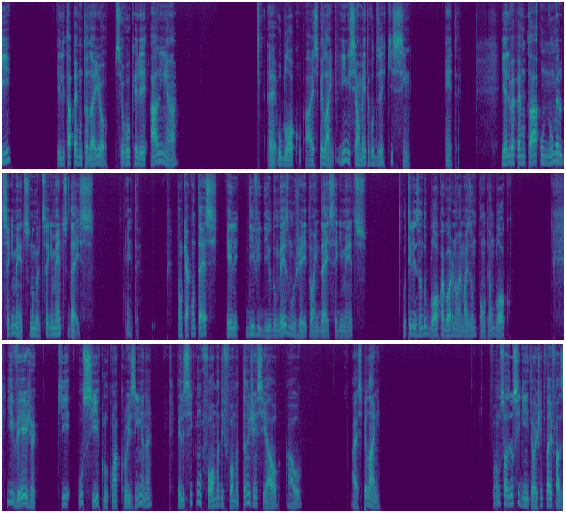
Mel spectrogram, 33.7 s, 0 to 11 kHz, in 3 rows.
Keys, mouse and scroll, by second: 8.6 KP_Enter, 12.7 KP_1, 12.7 KP_0, 13.5 KP_Enter.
